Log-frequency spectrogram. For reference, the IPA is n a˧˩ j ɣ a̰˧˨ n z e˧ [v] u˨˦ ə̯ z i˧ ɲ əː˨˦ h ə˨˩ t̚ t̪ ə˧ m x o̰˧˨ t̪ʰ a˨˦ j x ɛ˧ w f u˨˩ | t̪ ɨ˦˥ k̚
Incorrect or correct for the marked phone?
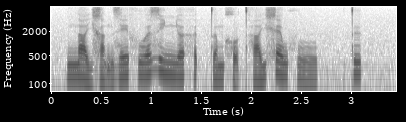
incorrect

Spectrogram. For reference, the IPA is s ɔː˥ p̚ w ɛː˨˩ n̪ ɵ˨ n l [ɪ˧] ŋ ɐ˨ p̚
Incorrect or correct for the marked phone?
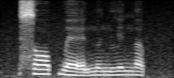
correct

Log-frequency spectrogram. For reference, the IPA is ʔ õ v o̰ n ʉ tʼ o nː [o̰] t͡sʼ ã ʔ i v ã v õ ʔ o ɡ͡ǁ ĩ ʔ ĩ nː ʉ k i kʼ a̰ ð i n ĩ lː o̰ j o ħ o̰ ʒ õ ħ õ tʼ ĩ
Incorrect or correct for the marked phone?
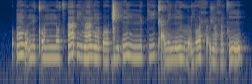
incorrect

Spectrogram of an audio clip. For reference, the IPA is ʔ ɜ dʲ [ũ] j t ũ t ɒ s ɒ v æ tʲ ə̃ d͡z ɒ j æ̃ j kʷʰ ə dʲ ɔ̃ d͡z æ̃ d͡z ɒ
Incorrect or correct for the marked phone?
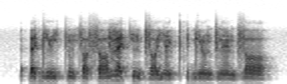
correct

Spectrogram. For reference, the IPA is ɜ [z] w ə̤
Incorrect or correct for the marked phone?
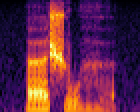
incorrect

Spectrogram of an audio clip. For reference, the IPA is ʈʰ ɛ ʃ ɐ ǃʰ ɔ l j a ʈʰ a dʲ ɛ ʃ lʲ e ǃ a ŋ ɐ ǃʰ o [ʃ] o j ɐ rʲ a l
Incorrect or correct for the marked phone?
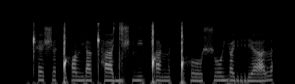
correct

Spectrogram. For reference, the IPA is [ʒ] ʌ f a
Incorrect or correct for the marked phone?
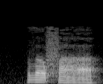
incorrect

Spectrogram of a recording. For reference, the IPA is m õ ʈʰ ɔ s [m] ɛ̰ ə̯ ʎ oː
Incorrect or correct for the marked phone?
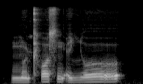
incorrect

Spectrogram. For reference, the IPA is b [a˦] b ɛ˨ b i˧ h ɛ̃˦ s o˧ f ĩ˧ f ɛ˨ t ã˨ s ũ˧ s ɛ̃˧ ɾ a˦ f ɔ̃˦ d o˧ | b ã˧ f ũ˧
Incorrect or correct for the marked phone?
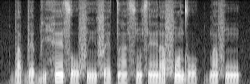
incorrect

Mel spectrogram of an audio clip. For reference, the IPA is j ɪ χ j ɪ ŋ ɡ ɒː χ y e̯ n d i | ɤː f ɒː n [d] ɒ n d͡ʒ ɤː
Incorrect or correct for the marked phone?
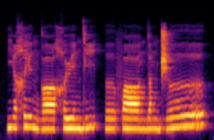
correct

